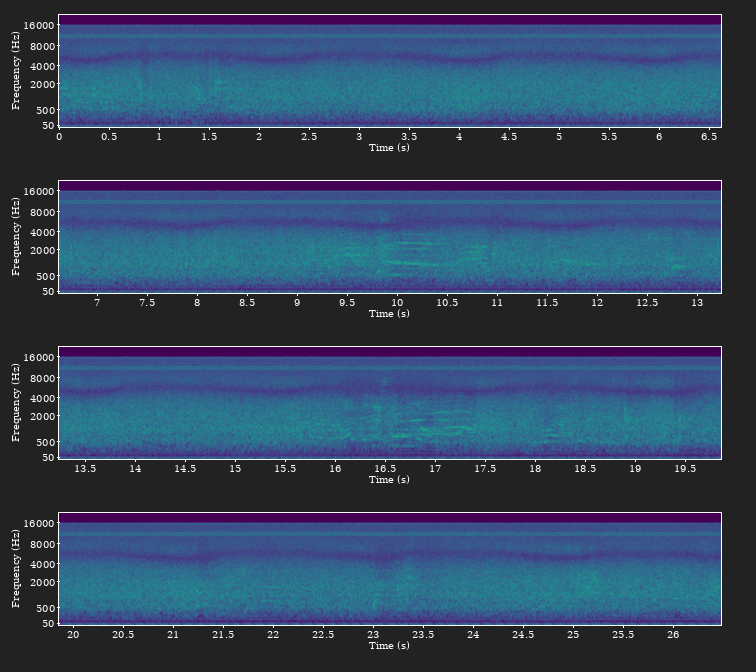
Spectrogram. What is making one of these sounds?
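Rushing water roars loudly and steadily over a weir.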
